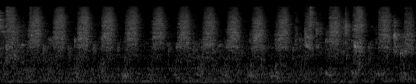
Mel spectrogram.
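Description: Fairly faint, even rhythmic rubbing or swishing, about four strokes a second.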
